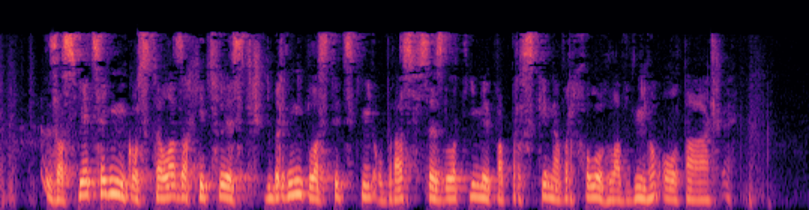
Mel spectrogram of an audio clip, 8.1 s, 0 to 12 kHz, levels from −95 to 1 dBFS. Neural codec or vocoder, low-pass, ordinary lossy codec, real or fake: none; 7.2 kHz; AAC, 32 kbps; real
